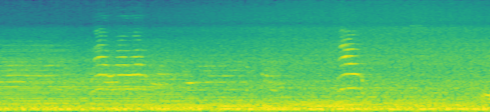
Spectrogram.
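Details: Wild cats said to remain afraid of the person: two clear meows, the first long and wavering around the one-second mark, the second shorter about three seconds later, over a constant low hum.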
